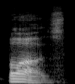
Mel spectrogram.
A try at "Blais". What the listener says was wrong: Well, it's pronounced Blais, actually. In French, we don't pronounce the S. Yeah, it's a French name, so it's just Blais.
